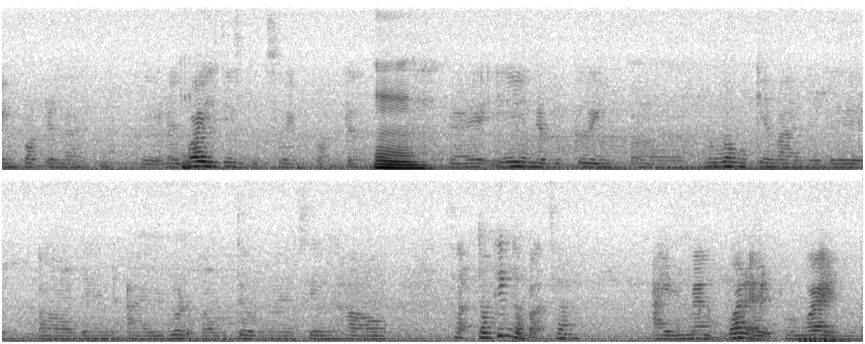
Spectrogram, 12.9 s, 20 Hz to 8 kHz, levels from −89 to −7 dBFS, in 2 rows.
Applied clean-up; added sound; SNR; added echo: none; none; none; none.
